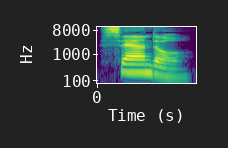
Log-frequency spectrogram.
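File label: "sandal", English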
